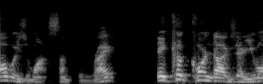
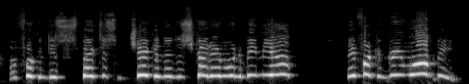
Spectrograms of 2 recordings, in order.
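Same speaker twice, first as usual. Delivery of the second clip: very high, loud squeaky complaint; mock whiny cousin; 8 dB louder than usual. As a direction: wail it as a caricature of a beaten-up cousin. Imitates cousin telling of his beating.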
